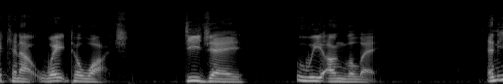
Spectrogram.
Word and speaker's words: Uiagalelei: I'm pretty sure you say it, DJ Uiagalelei.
